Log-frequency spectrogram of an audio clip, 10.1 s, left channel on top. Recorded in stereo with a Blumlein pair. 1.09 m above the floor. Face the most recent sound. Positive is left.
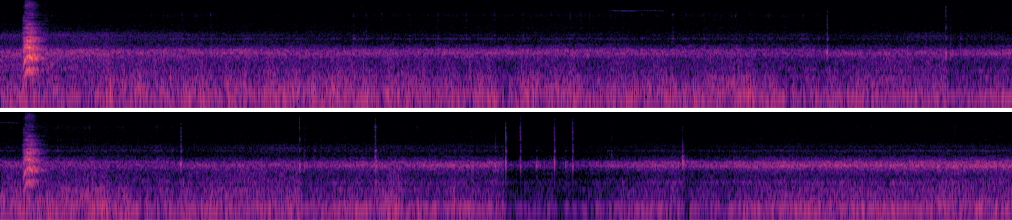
turn(degrees=20)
